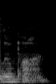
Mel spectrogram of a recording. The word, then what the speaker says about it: Lupin: well lupon or Lupin it's apparently pronounced lupon but it's spelled Lupin okay uh it's kind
